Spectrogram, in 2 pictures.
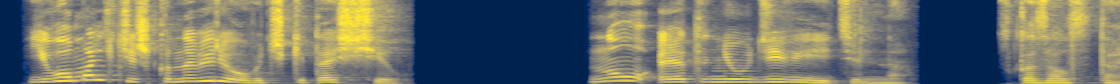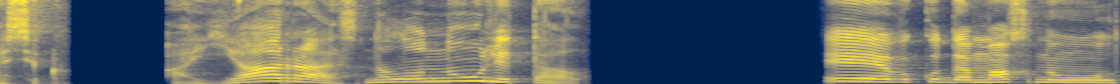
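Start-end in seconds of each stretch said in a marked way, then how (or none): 9.7-11.2 laughing, slower. A narrator reads a character's reply to a friend's boast, laughing. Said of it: "Засмеялся Мишутка".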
